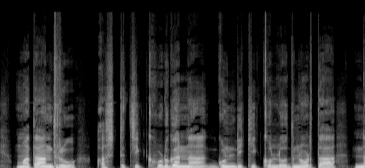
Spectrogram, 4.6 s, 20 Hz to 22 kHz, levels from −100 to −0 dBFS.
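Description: A short speech recording with nothing technically wrong with it.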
